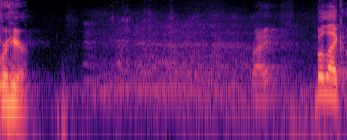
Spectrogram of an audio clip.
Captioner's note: laughter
